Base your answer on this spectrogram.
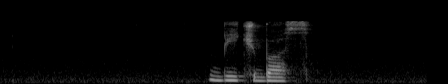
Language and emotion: Russian, neutral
